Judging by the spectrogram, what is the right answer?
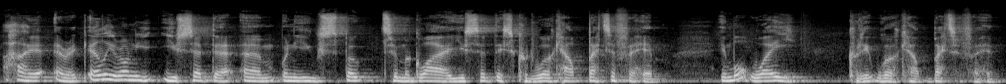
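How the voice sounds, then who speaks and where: A man's voice: a little high, measured pace, slight background noise. A male journalist putting questions to someone at a press conference.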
